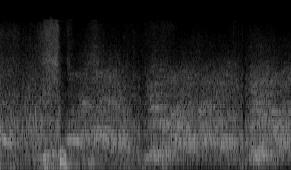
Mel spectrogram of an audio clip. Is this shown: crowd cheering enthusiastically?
yes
